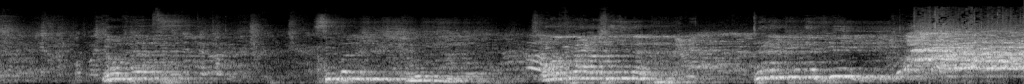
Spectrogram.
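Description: A man calls out in short bursts through a microphone in a large echoing hall.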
